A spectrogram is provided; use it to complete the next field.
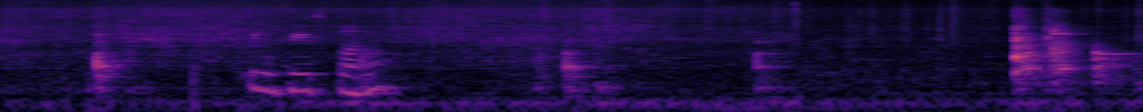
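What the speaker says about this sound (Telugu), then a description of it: "ఇక టమాటాలు వేసుకున్నాను. టమాటాలు వేగాయి," Tomatoes frying in a pan for ridge gourd chutney, a faint, low sizzle with occasional scraping stirs and a brief spoken phrase over it.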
